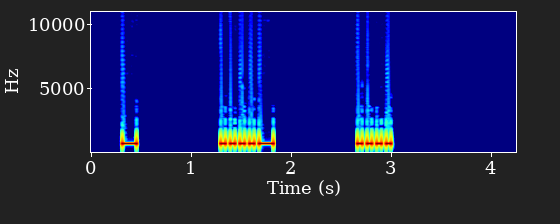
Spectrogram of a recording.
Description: Morse code, heard as a keyed tone, about 25 wpm, spaced as for 9 wpm, 690 Hz. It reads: T4H
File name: Lesson 14e - Number 2 - Three Characters 25wpm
